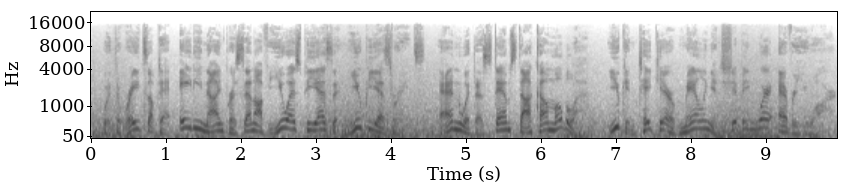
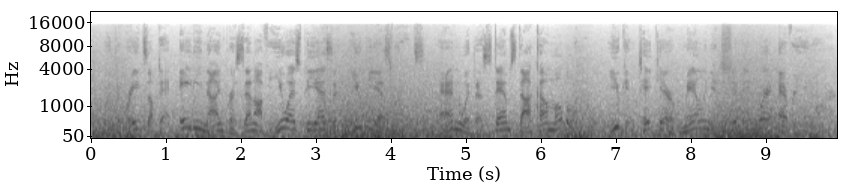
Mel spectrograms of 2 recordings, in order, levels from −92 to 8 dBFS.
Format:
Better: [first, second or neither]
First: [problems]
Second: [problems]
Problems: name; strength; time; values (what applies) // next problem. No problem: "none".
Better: first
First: wind noise on the microphone; occasional gusts; 10 dB below the speech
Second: wind noise on the microphone; heavy; 2 dB below the speech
